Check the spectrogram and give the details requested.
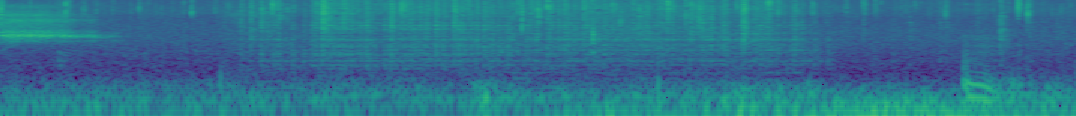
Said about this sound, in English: Snuggle back into Daddy and relax. It's just a storm. You're safe here.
